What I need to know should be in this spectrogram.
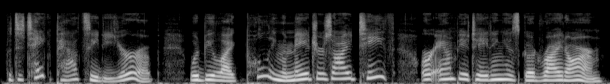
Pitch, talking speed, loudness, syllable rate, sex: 215 Hz, 195 wpm, -16 LUFS, 5.2 syllables/s, female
